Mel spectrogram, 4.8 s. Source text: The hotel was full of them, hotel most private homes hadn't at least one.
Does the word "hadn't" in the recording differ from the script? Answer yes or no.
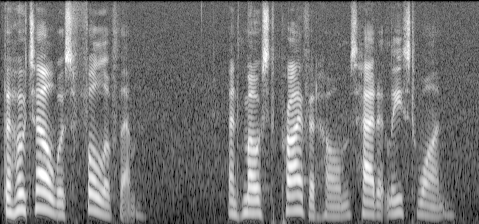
yes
